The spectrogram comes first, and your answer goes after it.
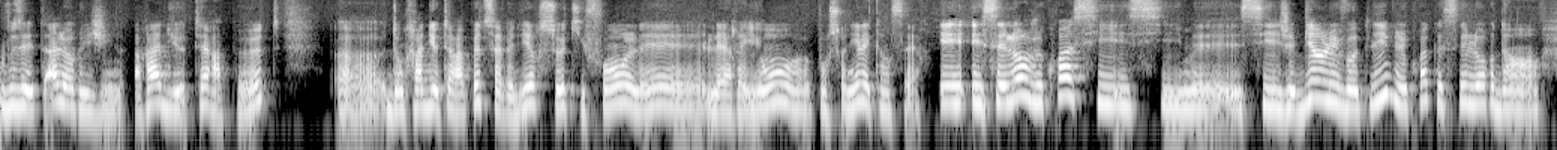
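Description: A woman speaks at a fairly slow pace with vocal fry. The background is quiet. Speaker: interviewer. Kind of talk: interview. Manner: halting, repeats words. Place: home room.

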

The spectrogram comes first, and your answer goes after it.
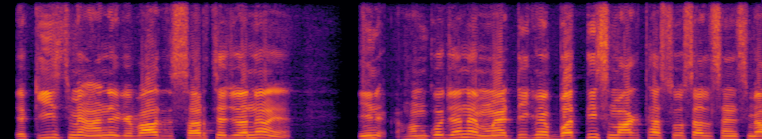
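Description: Over a quiet background, a man with a high pitch talks at a moderate pace with fairly even intonation, the sound dry with no echo. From Bihar, Madhubani (Mithila); Bihar, India. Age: 30s. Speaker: police sub-inspector; candidate. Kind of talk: testimony. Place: studio.

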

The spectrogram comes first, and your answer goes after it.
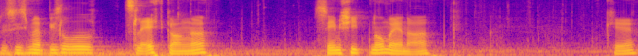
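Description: There's a man talking. Some faint noise runs in the background. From Austria. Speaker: let's play gamer. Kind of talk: casual gameplay commentary. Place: home room. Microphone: studio mic.

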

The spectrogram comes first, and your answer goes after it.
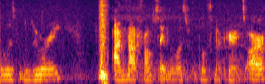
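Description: A woman's voice can be heard. Behind her, music is playing. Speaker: vlogger. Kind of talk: casual vlog chat. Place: home room. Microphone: camera far.

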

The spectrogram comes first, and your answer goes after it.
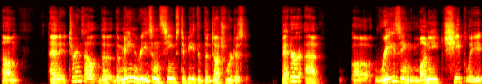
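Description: A man's fairly high voice with lively intonation against a quiet background. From US, Pennsylvania (Bethlehem); Pennsylvania. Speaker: history professor. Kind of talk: interview. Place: home room. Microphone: webcam.

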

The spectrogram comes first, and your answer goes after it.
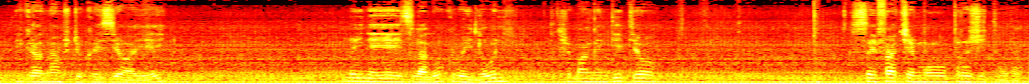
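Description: A man talks fairly slowly through loud background noise, leaving long, frequent pauses. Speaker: driver vlogger. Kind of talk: casual vlog chat. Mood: cheerful, joking. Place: car. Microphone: phone near.

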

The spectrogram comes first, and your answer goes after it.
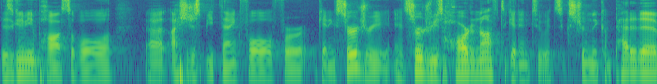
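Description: A man with a Canadian accent talks at a very fast pace with hardly any pauses, an animated tone and ordinary pitch variation. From Canada, Toronto. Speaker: plastic surgery resident; guest. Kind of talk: interview talk to students. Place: hall. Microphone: handheld.

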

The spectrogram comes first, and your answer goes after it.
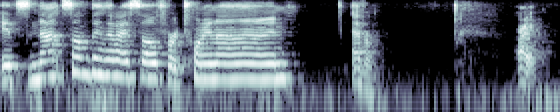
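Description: A woman speaks with an American accent. Light background noise can be heard. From US Midwest (Illinois). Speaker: reseller YouTuber; thrift reseller. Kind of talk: haul video monologue. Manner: casual, filler-heavy. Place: home room. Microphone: webcam.

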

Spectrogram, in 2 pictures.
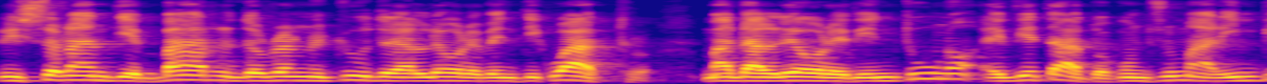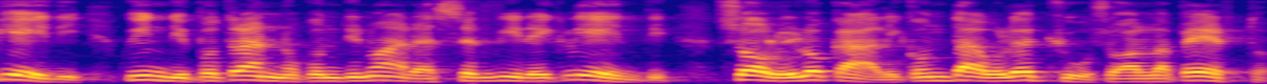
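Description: A man talks at a moderate pace in a plain, everyday voice, at a medium pitch with ordinary pitch variation. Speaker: TV news presenter. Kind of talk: formal news reading. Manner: formal, even-paced newsreader delivery; neutral, impersonal, dense with official decree wording.

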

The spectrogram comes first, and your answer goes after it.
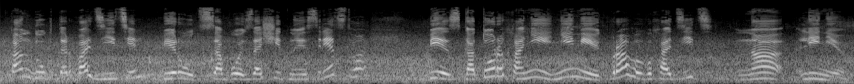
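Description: Over loud background noise, a woman talks at a fairly slow pace with long, frequent pauses in a dry sound with no echo. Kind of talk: interview answer. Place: street. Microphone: handheld.

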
